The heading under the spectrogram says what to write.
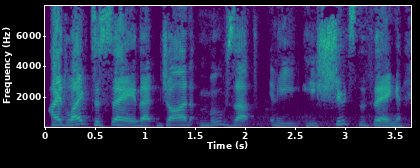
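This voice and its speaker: A man playing a tabletop role-playing game, informally and haltingly describing what his character does. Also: fairly high pitch, pushed and bright. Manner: informal, hesitant, frequent "like".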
